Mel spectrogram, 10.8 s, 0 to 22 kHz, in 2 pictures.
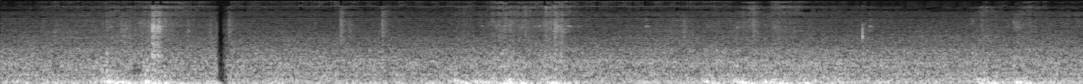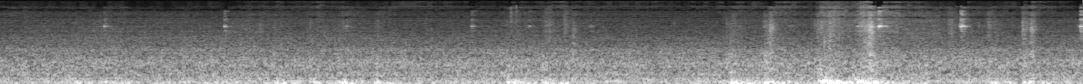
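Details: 2018 Subaru Forester Limited, 170-hp 2.5L 4-cylinder, in-cabin at cruise: steady low road rumble and soft tyre noise, no squeaks, ticks or trim rattles; tight, quiet cabin.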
